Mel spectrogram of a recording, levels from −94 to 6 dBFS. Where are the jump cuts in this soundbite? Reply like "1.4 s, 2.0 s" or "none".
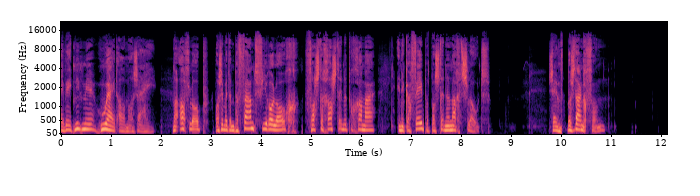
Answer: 2.2 s, 3.0 s, 4.8 s, 7.2 s, 7.6 s, 10.0 s, 10.5 s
